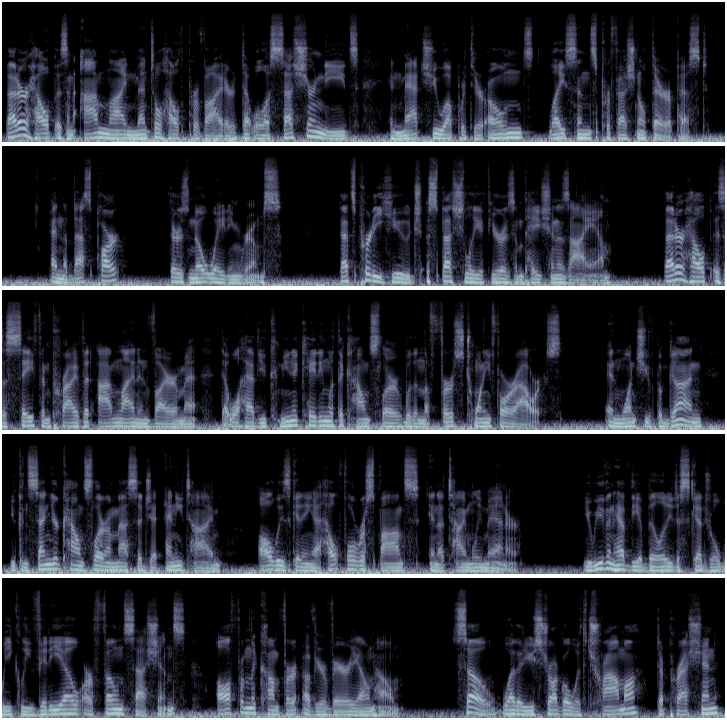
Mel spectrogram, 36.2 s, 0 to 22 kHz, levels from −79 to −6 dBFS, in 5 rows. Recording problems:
low rumble; faint; throughout; 25 dB below the speech

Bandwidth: 15.5 kHz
